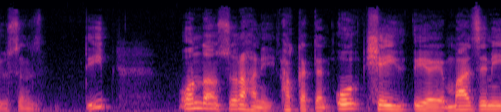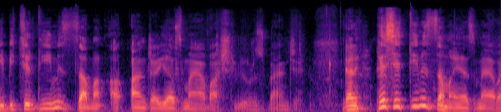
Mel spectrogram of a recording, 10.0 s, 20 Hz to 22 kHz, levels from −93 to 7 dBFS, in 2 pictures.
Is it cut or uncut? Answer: uncut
